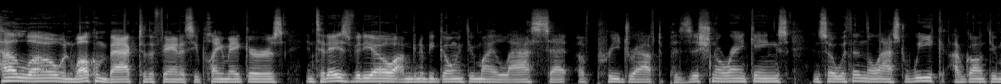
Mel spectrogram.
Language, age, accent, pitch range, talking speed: English, 20-39, American, 120-145 Hz, 200 wpm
